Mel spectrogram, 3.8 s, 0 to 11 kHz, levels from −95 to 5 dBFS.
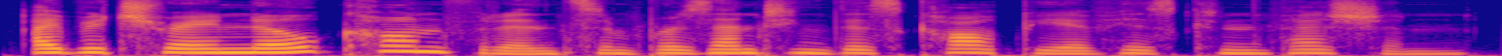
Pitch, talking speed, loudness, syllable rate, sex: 200 Hz, 175 wpm, -20 LUFS, 5.6 syllables/s, female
